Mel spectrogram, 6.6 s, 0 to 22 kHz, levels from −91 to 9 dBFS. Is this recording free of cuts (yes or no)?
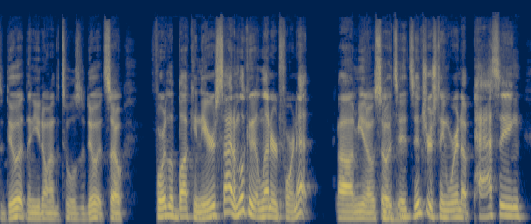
yes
